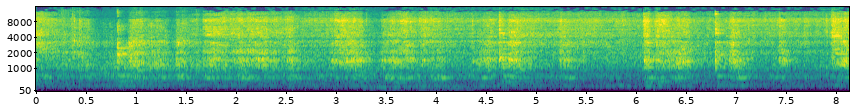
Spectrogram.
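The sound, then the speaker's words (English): A wooden spatula stirs eggs in a pan, giving soft, continuous scraping strokes over a faint sizzle. The sound is quiet and steady throughout, with repeated brushing sweeps. “Then you're going to take the wooden spatula and just move around the eggs in all different directions.”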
